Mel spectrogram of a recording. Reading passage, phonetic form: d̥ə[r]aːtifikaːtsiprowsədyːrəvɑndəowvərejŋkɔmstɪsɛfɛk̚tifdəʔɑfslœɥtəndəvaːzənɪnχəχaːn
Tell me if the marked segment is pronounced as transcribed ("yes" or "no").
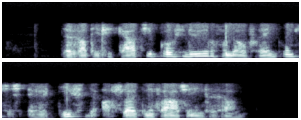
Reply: yes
